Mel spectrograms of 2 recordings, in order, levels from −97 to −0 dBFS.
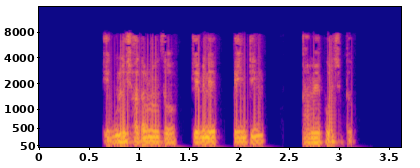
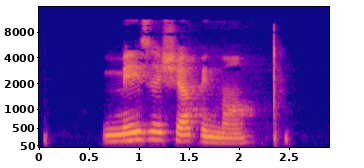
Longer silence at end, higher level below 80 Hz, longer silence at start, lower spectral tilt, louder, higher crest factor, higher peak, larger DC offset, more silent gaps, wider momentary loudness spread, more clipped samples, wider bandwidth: about the same, 0.5 s vs 0.45 s; first, -38 dBFS vs -72 dBFS; first, 0.65 s vs 0.05 s; first, -6 dB/octave vs -3 dB/octave; first, -20 LUFS vs -25 LUFS; second, 16 dB vs 24 dB; about the same, -4 dBFS vs -4 dBFS; neither; first, 2.46-2.62 s vs none; first, 13 LU vs 10 LU; neither; second, 8.2 kHz vs 11.5 kHz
